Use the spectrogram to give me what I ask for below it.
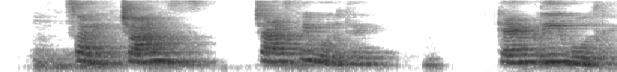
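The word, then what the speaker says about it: chancre: बोलते, कैंक्री बोलते हैं, स्पेलिंग है इसकी ऐसी है ना, जैसे चांस होता है ना, तो चांस के अंदर आर ई लगा दो, पीछे ई के बीच में क्या लगा दो, आर लगा दो, पर इसका प्रोनाउंसिएशन होता है कैंक्री।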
